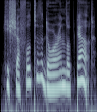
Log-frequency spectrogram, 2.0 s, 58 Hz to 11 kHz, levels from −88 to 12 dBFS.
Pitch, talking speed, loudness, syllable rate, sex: 210 Hz, 245 wpm, -16 LUFS, 5.6 syllables/s, female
